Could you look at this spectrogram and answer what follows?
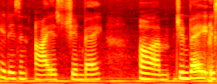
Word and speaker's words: Jinbe: of the technically it is an eye is jinbei um jinbei is spelled like in a Bernstein's way that it's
